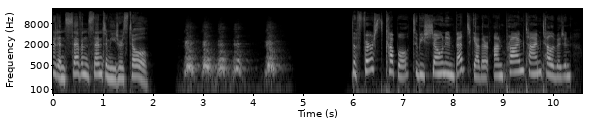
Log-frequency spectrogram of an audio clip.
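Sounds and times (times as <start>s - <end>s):
speech: 0.0s - 2.0s, 6.0s - 10.5s
large dog barking with a deep booming voice: 2.6s - 4.8s.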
